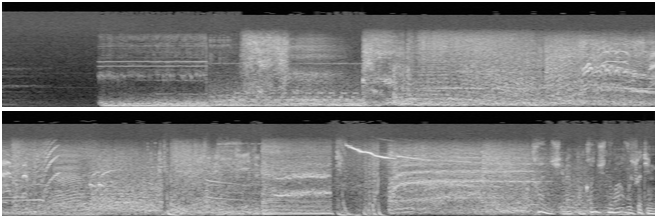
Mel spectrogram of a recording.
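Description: After about a second of near silence, the soundtrack of a TV commercial: music with cut-in sound effects, including a deep boom.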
